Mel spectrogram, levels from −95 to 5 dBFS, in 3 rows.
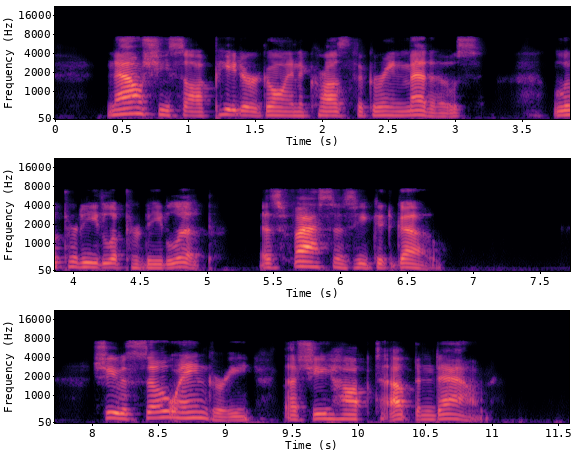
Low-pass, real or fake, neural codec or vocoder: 7.2 kHz; fake; codec, 16 kHz, 4 kbps, X-Codec, HuBERT features, trained on general audio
